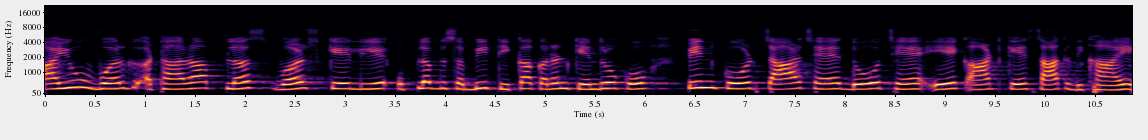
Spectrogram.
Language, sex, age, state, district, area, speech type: Hindi, female, 60+, Rajasthan, Jodhpur, urban, read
